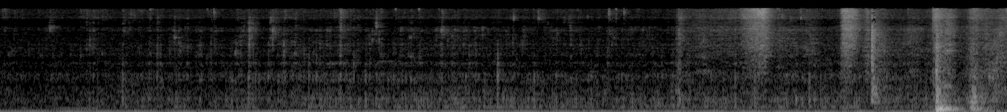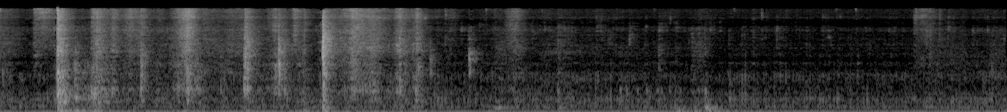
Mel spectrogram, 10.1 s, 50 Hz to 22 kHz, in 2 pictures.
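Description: Water running out of the open end of a PVC condensate drain line and splashing into a container, with a cluster of louder splashes and gurgles from about the middle on, the loudest a little before 5 seconds. The freshly cleared drain is flowing freely. A steady low hum runs underneath.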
